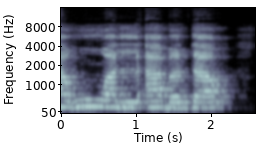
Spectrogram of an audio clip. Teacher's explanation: वक़फ़ करेंगे तो वक़फ़ की सूरत में हमने यहाँ रा को साकिन कर देना है, जिस तरह से ये वाली रा साकिन है, इसके ऊपर जज़म है, तो इसी तरह से इस रा पर भी जज़म लगा देंगे और ता को रा साकिन के साथ मिलाएंगे।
